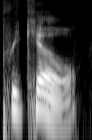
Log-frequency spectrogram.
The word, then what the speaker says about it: Prequelle: It is um it's called Prequelle but it is pronounced prekill.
